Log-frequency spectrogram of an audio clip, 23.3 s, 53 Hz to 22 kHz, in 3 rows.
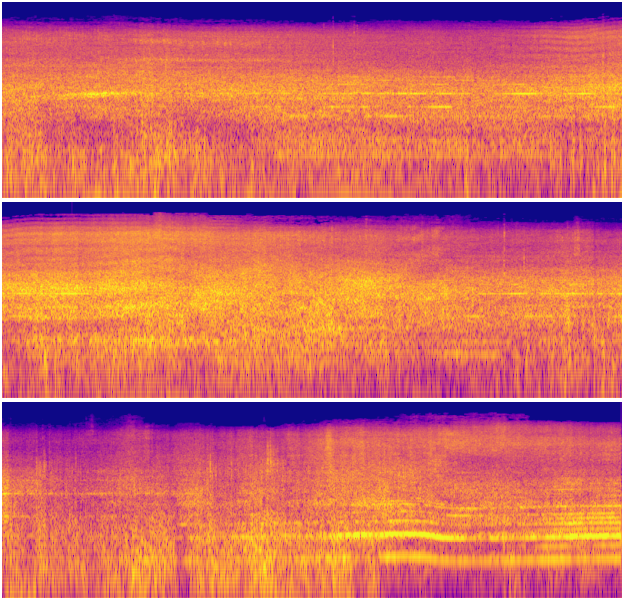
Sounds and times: Ambulance (siren): 0.0s - 23.2s.

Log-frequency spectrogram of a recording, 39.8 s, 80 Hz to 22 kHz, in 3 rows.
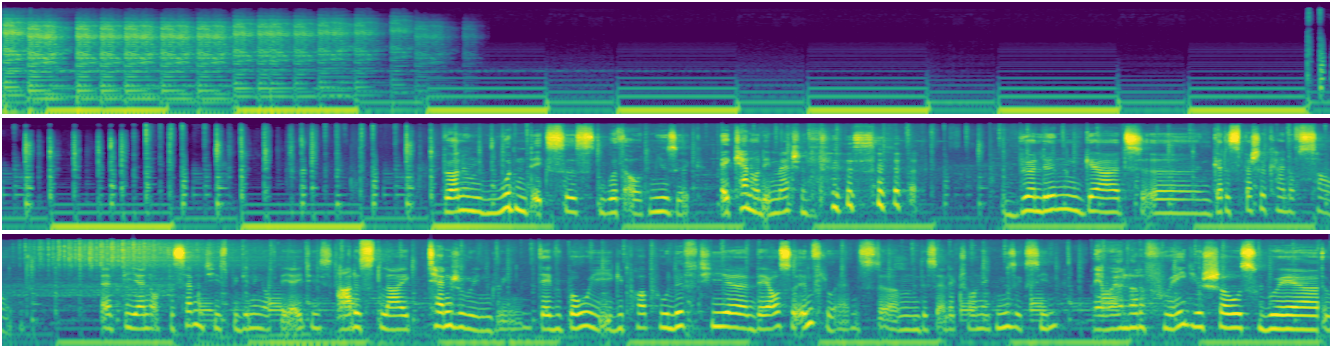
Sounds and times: Music: 0.0s - 39.8s
Speech: 17.7s - 22.2s, 23.3s - 26.7s, 27.6s - 39.8s.

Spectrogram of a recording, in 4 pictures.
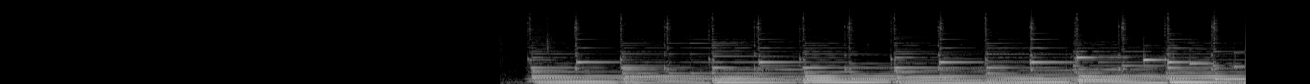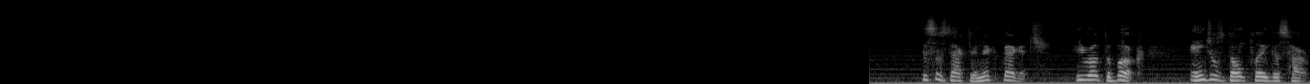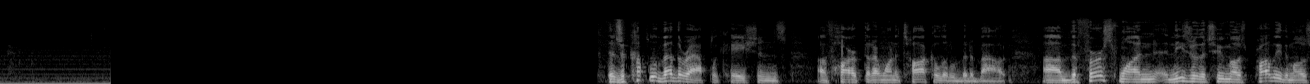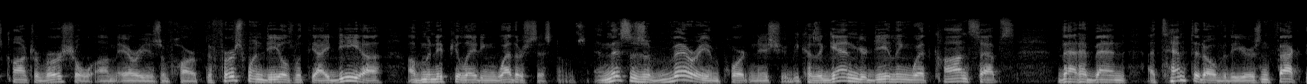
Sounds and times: Speech: 22.3s - 26.3s, 32.2s - 52.3s.

